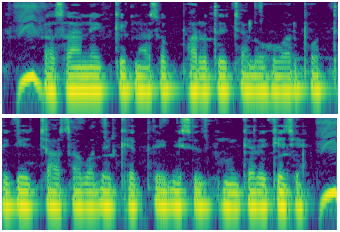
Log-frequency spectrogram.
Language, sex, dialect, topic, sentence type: Bengali, male, Jharkhandi, agriculture, statement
